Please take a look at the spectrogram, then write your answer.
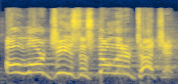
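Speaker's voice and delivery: high, loud urgent plea to heaven; desperate cry to God. Retold or imitated. Preacher retelling his roadside prayer, high urgent plea. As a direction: cry out to the Lord in panic.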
